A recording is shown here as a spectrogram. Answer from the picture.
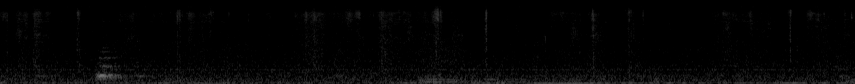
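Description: Faint rustling and soft ticks of yarn and a crochet hook being worked by hand as double crochet stitches are made, with one slightly louder brief sound about a second in.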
